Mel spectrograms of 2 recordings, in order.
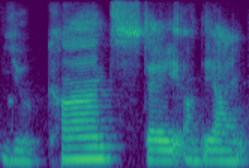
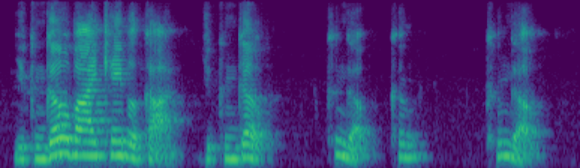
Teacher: بس في الجملة الإيجابية مش حتسمعها واضحة، ما فيش stress، حتسمعها كن.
